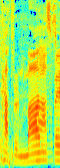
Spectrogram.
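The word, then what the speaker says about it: Katherine Mansfield: Catherine Mansfield.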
